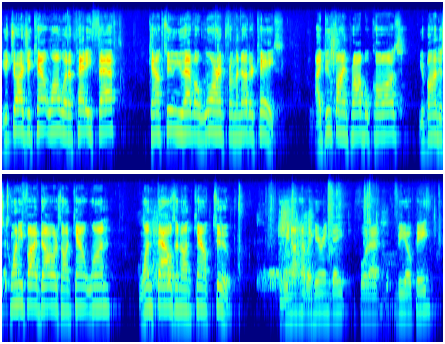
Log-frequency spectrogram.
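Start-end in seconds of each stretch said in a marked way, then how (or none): 0.0-13.4 higher, louder, slow projection. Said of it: "Can you speak up a little bit?".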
